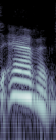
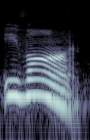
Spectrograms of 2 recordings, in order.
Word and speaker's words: Evan: During Evan Ramsey's murder trial, news reporters and even the prosecutor regularly mispronounced the boy's name. He was Evan, sometimes Yvonne.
